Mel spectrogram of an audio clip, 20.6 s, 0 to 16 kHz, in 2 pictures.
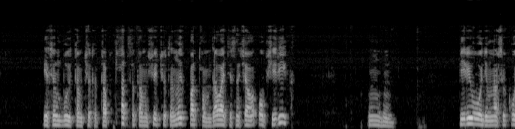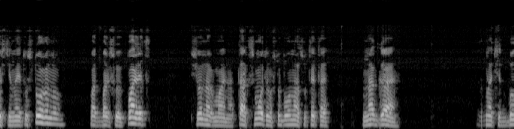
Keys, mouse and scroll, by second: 2.8 shift+click, 4.0 shift+click, 4.9 shift+click, 5.7 shift+click, 7.0 shift+click, 8.5 KP_1, 9.8-12.4 drag, 14.3-17.4 middle drag, 18.0-19.3 middle drag.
